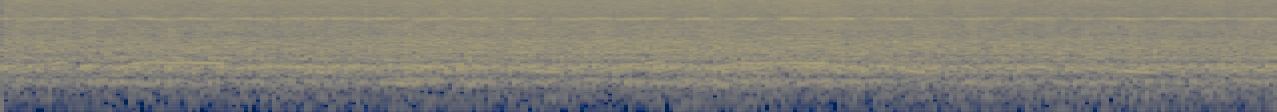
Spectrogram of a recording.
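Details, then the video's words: A swarm-like hum of bees, steady and unbroken, while a thin high tone pulses faintly in the background throughout. "bees therapy relaxing natural buzzing sound"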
